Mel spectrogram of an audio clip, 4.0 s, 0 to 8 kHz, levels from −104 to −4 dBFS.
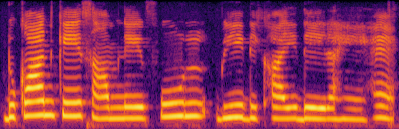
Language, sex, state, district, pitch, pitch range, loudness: Hindi, female, Madhya Pradesh, Bhopal, 260 Hz, 255-305 Hz, -16 LUFS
